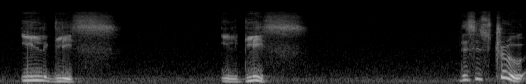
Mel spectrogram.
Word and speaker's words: ils glissent: Ils glissent. They slip. Though the written form is different, you will notice it's pronounced the same as the singular il form. Ils glissent.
